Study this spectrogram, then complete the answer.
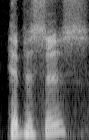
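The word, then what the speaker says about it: Hippasus: back from the fifth century bc murder of hippessus am i pronouncing that oh yes yes yes i say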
